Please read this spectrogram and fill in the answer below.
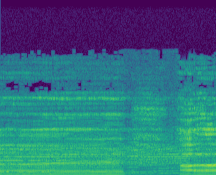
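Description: Carnatic-style devotional music: a long note held steady over a sustained background. It dips briefly past the middle, and just before the end a new phrase begins with ornamented, wavering pitch.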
